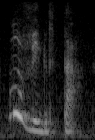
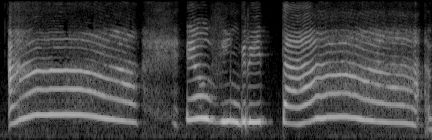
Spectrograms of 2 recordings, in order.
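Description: First: Said in the usual way. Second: Big high playful yell; shouting. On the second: Shown as a demonstration. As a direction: shout it out to the kids. (grito alto e brincalhão) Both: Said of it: "Eu iria deixar vocês surdos".

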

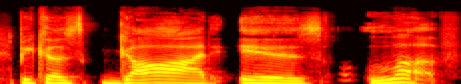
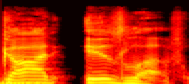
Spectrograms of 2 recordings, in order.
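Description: First: "God" leaned on, very slow and weighty; slow sermon line hitting "God" in "because God is love"; stress on God. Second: "is" stressed, slow, against "doesn't do"; slow, deliberate "God is love" with "is" punched. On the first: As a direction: make "God" the point, slowly. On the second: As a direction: land hard on "is" in "God is love". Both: Shown as a demonstration. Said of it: "God doesn't do love".

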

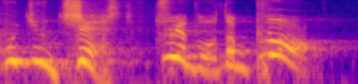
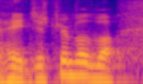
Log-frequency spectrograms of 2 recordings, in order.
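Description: First: Higher, laughing, pleading; mock exasperated parent; exasperated dad. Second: Lovingly. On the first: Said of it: "I was like". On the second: Retold or imitated.

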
